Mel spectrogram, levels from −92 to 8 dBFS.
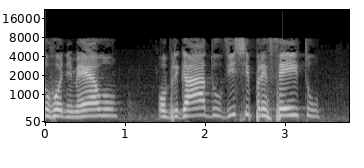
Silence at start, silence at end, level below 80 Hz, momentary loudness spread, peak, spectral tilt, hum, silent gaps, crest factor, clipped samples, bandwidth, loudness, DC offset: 0 s; 0.4 s; -50 dBFS; 12 LU; 0 dBFS; -2.5 dB/octave; none; none; 16 dB; under 0.1%; 8 kHz; -15 LUFS; under 0.1%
